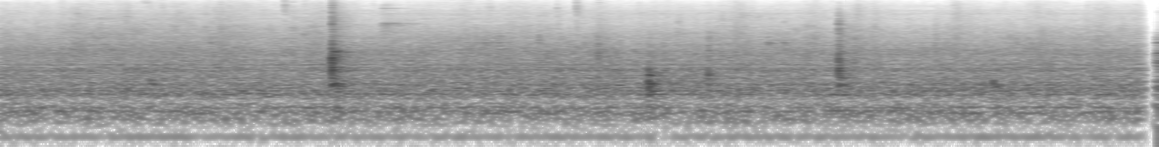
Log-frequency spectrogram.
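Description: Tofu stirred in a hot pan with garlic and spring onions gives a steady, even sizzle throughout, broken by a few faint clicks of a utensil against the pan.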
